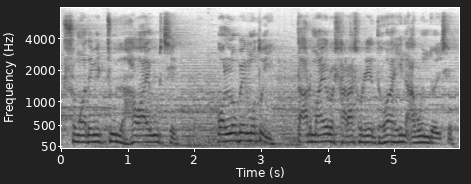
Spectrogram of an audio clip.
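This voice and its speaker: A man's voice: medium pitch, steady tone, brisk, close to an everyday voice. Man as nephew narrating horror, slightly muffled. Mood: tense narration. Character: devoted young nephew narrating his uncle's horror adventure. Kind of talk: dramatic scripted horror narration. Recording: dull lo-fi, music behind.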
